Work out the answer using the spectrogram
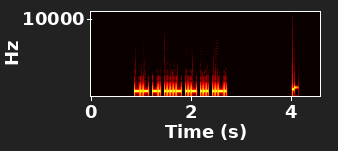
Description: Morse code, heard as a keyed tone, about 40 wpm, 700 Hz. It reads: KN4USF
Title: USA Call Signs Repeated 2x 40wpm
